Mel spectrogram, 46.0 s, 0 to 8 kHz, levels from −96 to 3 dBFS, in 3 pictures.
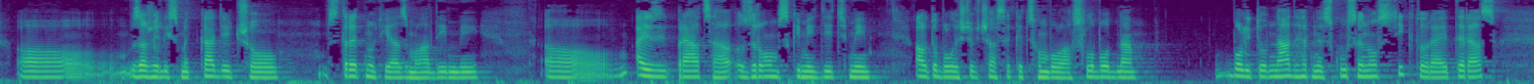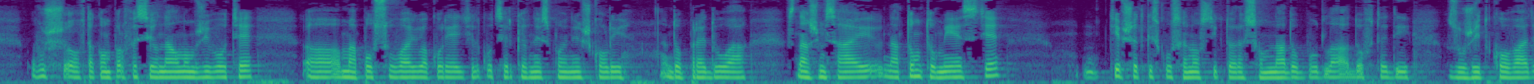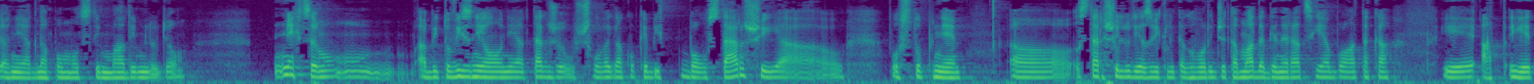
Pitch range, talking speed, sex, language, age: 155-175 Hz, 115 wpm, female, Slovak, 50-69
